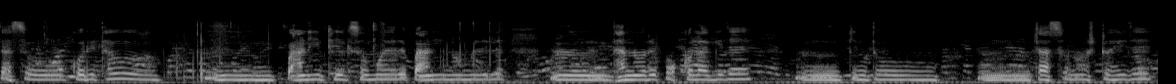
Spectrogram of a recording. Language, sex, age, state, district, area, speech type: Odia, female, 45-60, Odisha, Balasore, rural, spontaneous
